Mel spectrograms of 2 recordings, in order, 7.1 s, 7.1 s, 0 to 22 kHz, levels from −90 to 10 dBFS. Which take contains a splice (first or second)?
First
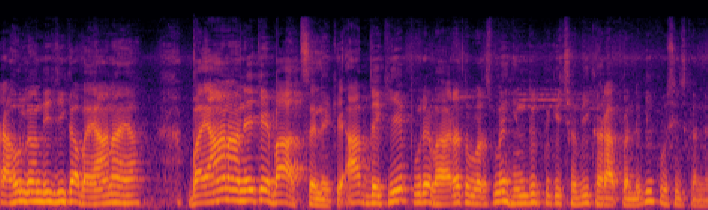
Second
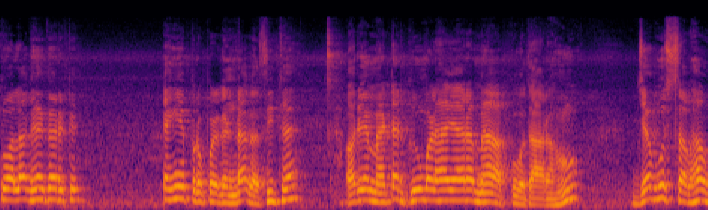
second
